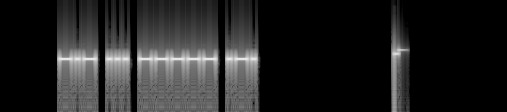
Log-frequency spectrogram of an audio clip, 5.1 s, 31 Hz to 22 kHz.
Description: Morse code, heard as a keyed tone, about 30 wpm, 700 Hz. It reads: KS0R
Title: USA Call Signs - 4 Characters - 4x Character Spacing - 30wpm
